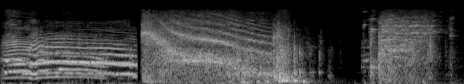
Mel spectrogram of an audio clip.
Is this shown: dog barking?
no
